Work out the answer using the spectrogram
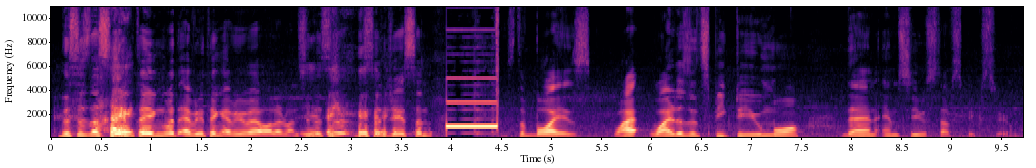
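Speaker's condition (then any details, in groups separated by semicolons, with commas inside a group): No condition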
